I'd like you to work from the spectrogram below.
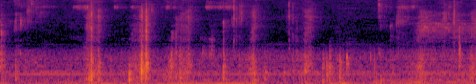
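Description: Crunchy biting and chewing as a person snacks on apples and mandarins. A few sharp, crisp bites stand out over fainter, steady chewing, with no talking.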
